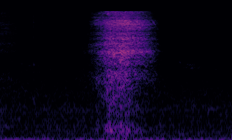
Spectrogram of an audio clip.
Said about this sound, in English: And that sniff is not, I didn't cry just now. That's uh, allergies, I promise.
